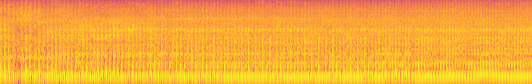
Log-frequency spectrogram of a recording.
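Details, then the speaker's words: Vintage single-cylinder motorcycle rebuilt from a pile of parts, first start with no throttle cable connected, choke and idle adjusted: rapid crisp exhaust pops at fast idle, steady beat, no stumbling; running cleanly. "Whoa, that sounds good. That sounds good. Let's do it again. This thing was a pile of parts not that long ago."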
